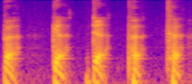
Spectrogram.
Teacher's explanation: Now plosives are sounds which have an explosion of air along with them.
